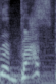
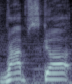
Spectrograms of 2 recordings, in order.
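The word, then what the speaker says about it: Rabsca: V what they vacuum rabasa away what okay it's rabska everyone's going to go crazy at the comments me pronouncing it wrong I don't care rabska bro you're just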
